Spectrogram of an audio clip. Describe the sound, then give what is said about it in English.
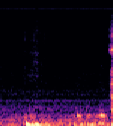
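A single abrupt sneeze bursts out at the very end, sharp and breathy, after a stretch of quiet low background murmur with no talking. “Bless you. Thank you.”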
